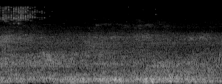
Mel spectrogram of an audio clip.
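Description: Road traffic: cars passing on a city street, a steady low rumble of engines and tyres.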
